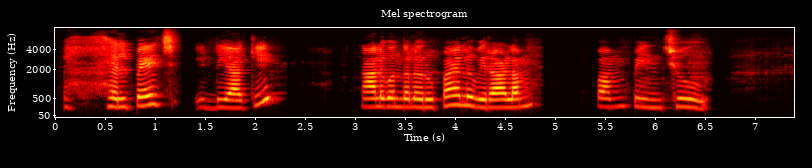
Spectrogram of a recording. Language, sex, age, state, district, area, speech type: Telugu, female, 30-45, Andhra Pradesh, Guntur, rural, read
